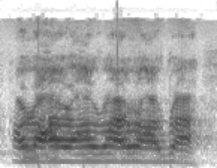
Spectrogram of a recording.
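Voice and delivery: loud, low "rah-rah" munching; greedy gobbling noise. Acted. Speaker imitating humans eating, loud greedy gobbling. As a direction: gobble noisily on one low note. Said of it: "Humans are walking around, we're eating food".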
